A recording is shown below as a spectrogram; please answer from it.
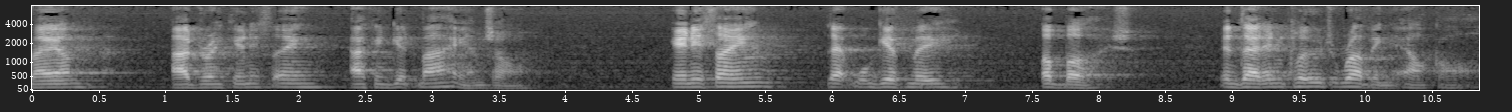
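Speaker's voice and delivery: put-on soft, sheepish, bashful, embarrassed voice. Speaker retells her sister answering a woman's question, imitating a sheepish answer. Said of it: "she said very sheepishly".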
